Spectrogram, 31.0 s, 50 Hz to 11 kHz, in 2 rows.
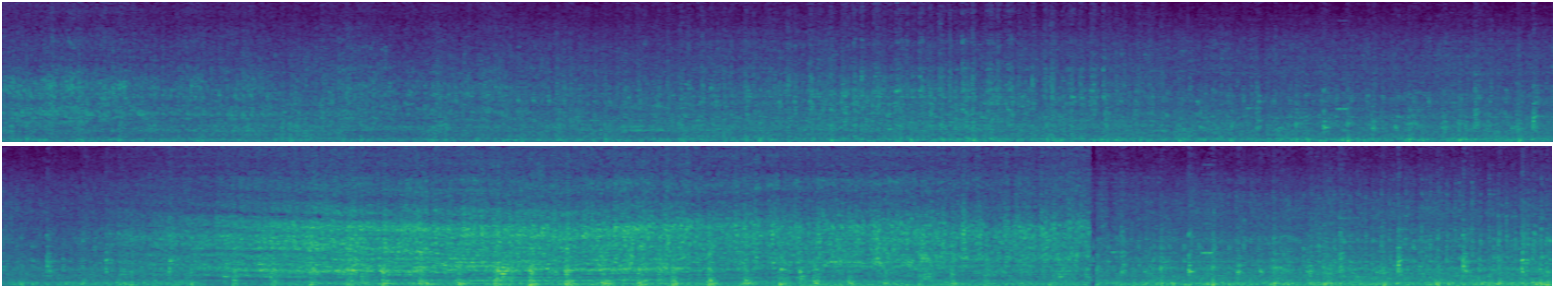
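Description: A goods train running behind a 700 class steam locomotive, a steady train sound with steam hiss that grows louder about seventeen seconds in as the train draws nearer. The sound changes abruptly about twenty-six seconds in.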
